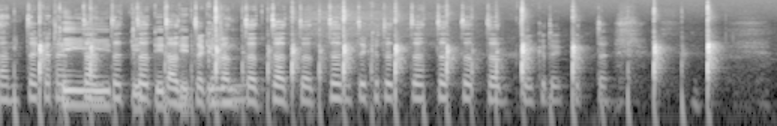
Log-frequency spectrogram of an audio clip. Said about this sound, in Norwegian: Men det var en bananflue her nede som driver og flyr mellom meg og PC-skjermen hele tida. Så sorry. Det, det, er ikke musikken jeg klapper til.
